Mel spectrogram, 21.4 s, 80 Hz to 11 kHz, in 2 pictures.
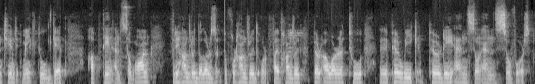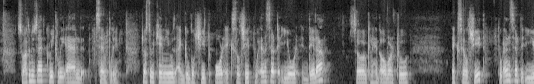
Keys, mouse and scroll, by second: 17.6 click.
